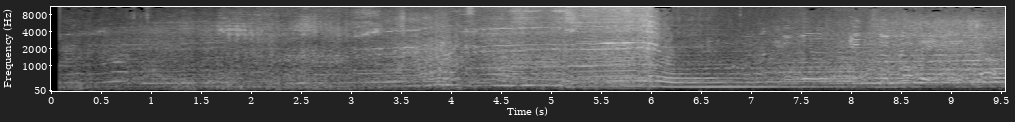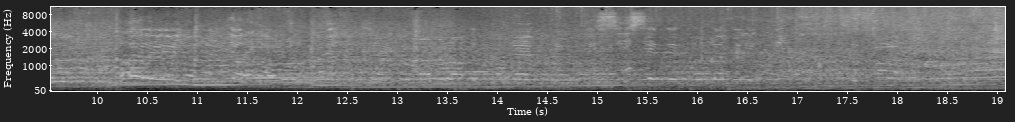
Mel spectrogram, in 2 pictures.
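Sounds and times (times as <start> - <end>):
racing car engines revving: 0.1 - 19.0.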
